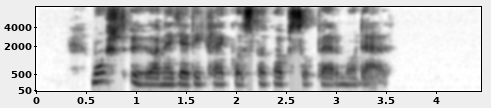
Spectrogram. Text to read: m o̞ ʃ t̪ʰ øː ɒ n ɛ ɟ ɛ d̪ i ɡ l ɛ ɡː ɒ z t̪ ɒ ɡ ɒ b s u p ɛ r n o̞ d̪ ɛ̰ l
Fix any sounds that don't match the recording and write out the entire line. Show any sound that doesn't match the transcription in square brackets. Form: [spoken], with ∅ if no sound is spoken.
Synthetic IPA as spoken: m o̞ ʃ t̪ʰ øː ɒ n ɛ ɟ ɛ d̪ i [k] l ɛ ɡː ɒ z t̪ ɒ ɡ ɒ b s u p ɛ r [m] o̞ d̪ ɛ̰ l

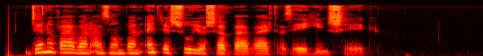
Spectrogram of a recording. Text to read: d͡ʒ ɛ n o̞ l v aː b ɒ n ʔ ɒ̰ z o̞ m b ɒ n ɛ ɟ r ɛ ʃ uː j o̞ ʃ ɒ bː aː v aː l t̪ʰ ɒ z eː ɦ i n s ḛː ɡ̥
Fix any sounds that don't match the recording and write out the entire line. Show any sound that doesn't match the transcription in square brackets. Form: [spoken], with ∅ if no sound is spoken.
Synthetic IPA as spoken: d͡ʒ ɛ n o̞ [∅] v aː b ɒ n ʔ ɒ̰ z o̞ m b ɒ n ɛ ɟ r ɛ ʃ uː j o̞ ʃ ɒ bː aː v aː l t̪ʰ ɒ z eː ɦ i n [ʃ] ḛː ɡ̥

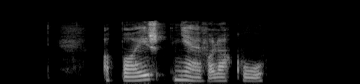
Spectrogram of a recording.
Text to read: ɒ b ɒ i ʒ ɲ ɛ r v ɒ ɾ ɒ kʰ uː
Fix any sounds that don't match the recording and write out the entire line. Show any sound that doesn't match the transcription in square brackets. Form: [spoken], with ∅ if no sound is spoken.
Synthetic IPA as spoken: ɒ [p] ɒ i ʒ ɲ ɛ [l] v ɒ [l] ɒ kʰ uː

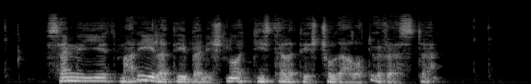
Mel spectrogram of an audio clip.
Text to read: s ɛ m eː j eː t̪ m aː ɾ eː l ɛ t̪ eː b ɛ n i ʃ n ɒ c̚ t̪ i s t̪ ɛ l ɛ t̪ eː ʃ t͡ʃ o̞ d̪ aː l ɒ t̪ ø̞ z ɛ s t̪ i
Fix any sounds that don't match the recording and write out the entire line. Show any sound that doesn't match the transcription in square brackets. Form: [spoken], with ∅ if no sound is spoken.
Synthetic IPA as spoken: s ɛ m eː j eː t̪ m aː ɾ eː l ɛ t̪ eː b ɛ n i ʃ n ɒ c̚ t̪ i s t̪ ɛ l ɛ t̪ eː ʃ t͡ʃ o̞ d̪ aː l ɒ t̪ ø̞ [v] ɛ s t̪ [ɛ]

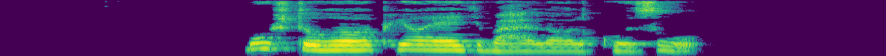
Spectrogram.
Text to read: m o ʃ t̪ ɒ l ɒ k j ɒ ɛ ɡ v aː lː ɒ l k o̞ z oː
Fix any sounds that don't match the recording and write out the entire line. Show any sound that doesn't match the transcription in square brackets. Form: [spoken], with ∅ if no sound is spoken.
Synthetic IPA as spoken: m o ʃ t̪ [o] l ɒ [p] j ɒ ɛ [ɟ] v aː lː ɒ l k o̞ z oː

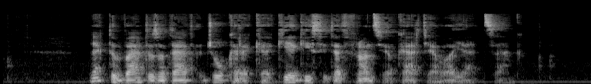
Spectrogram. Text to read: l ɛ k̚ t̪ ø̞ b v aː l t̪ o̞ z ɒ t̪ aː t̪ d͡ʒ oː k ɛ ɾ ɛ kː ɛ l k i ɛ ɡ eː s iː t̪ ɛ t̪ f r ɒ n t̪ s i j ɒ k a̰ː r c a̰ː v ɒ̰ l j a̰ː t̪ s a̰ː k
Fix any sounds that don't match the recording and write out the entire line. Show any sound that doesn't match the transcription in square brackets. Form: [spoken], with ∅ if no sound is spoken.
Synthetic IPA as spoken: l ɛ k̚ t̪ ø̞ b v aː l t̪ o̞ z ɒ t̪ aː t̪ d͡ʒ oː k ɛ ɾ ɛ kː ɛ l k i ɛ ɡ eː s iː t̪ ɛ t̪ f r ɒ n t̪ s i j ɒ k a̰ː r c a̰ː v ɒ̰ l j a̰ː t̪ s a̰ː k

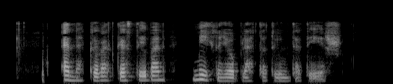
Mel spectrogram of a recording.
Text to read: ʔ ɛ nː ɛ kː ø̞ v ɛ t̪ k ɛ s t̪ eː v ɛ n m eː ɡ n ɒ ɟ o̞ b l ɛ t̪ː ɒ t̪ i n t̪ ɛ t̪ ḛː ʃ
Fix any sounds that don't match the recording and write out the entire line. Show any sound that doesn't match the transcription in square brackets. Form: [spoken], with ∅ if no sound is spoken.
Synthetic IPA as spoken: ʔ ɛ nː ɛ kː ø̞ v ɛ t̪ k ɛ s t̪ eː [b] ɛ n m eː ɡ n ɒ ɟ o̞ b l ɛ t̪ː ɒ t̪ [y] n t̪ ɛ t̪ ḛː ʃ

